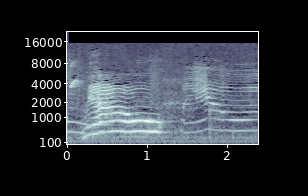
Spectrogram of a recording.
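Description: A cat gives one long meow lasting about a second, its pitch rising at the start and then holding steady. A shorter, fainter call follows about a second and a half in.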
